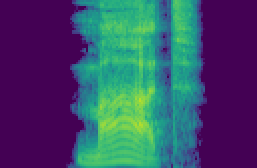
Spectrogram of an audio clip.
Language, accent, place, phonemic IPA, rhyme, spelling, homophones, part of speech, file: German, Germany, Berlin, /maːt/, -aːt, Mahd, Maat, noun, De-Mahd.ogg
- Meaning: 1. mowing 2. that which has been mown 3. hayfield (meadow used for mowing and gaining hay) 4. alternative form of Mahd f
